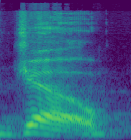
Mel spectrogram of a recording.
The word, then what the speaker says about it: Djo: He goes by Joe, even though it has a D in front of it, which makes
